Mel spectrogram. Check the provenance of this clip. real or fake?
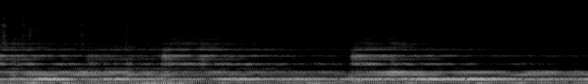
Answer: fake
